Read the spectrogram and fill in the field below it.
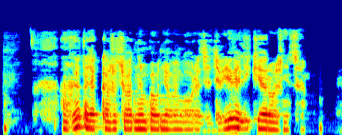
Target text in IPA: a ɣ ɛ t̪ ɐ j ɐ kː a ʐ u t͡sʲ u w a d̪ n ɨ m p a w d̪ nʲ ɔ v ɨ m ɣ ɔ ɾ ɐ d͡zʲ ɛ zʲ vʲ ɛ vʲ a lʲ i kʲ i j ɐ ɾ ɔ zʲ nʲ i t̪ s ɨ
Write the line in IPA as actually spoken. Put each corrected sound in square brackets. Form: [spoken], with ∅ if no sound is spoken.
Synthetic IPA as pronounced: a ɣ ɛ t̪ ɐ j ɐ kː a ʐ u t͡sʲ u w a d̪ n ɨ m p a w d̪ nʲ ɔ v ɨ m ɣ ɔ ɾ ɐ d͡zʲ ɛ [d͡zʲ] vʲ ɛ vʲ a lʲ i kʲ i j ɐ ɾ ɔ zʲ nʲ i t̪ s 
